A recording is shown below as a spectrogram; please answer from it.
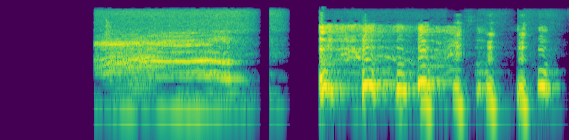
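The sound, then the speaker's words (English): A Wilhelm scream sound effect plays: one drawn-out, strained male yell of under a second, then a short pause, then a run of rapid, choppy vocal bursts. “Wilhelm. Wilhelm scream.”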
